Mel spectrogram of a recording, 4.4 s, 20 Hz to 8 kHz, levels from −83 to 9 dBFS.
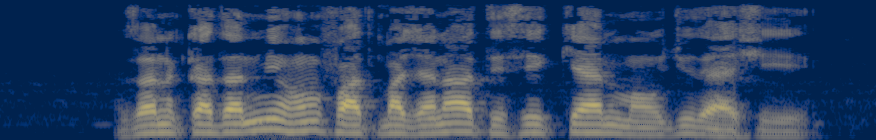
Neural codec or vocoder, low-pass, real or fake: none; 7.2 kHz; real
